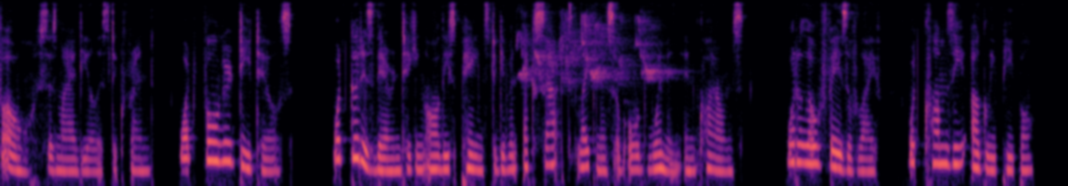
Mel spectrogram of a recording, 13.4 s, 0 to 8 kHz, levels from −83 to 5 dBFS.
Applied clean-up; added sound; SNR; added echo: neural mask model RNNoise.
